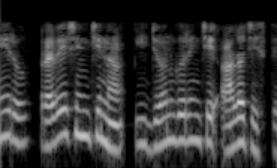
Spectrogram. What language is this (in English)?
Telugu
